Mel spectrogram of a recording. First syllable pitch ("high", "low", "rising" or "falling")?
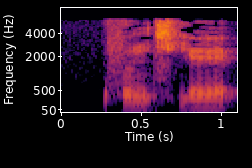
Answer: falling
